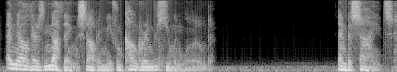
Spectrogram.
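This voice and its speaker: A possessive, scheming demon king, played by a man in an audio roleplay. His voice is husky and breathy, and he often drops to a half-whisper. He draws his words out slowly, and his pitch rises and falls freely. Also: dark tone, exaggerated voice.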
